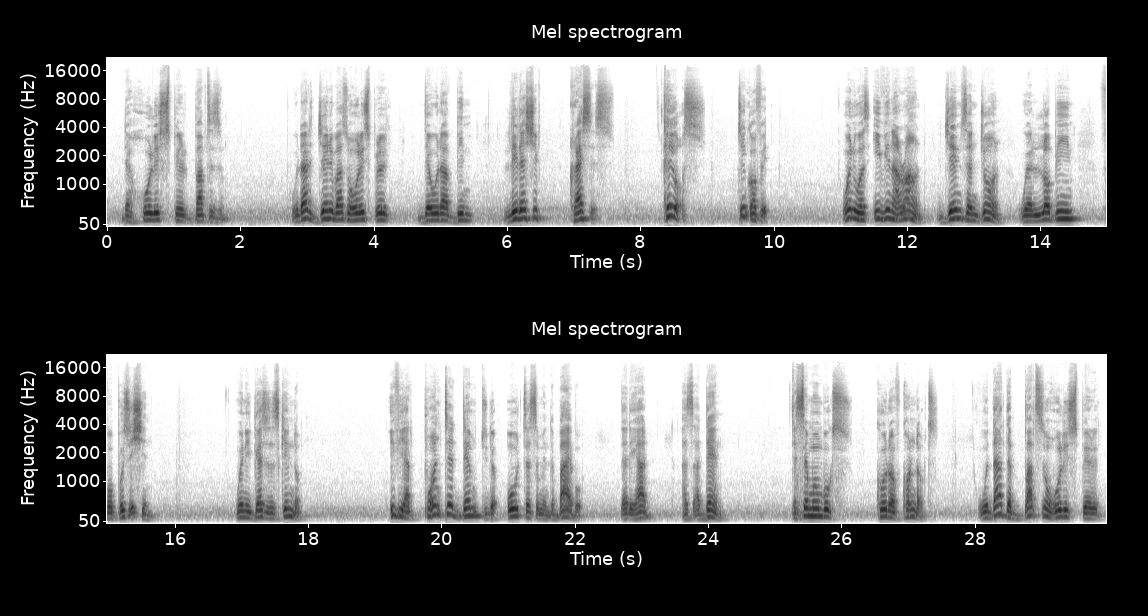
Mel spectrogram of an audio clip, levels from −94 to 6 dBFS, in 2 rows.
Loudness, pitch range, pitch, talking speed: -20 LUFS, 145-185 Hz, 160 Hz, 135 wpm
